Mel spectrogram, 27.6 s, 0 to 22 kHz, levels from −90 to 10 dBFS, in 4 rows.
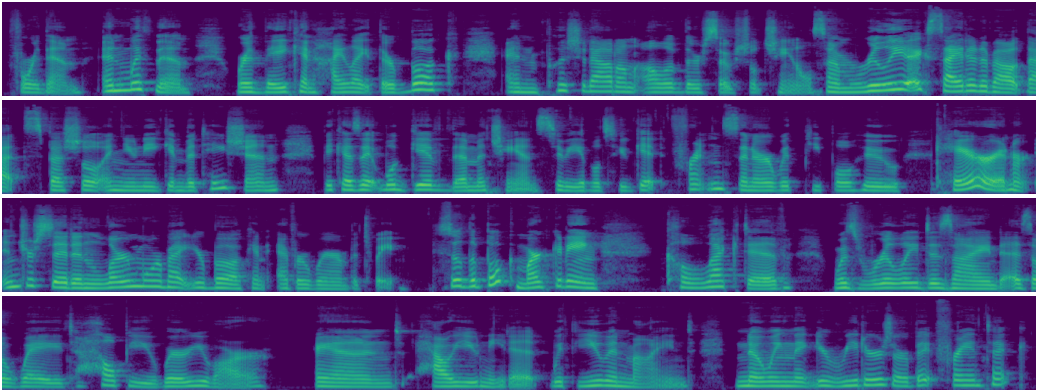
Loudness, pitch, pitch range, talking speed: -23 LUFS, 180 Hz, 170-215 Hz, 210 wpm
